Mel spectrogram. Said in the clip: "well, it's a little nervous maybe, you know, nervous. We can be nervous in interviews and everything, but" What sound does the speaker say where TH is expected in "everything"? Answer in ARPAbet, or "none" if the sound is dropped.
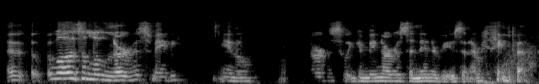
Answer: TH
